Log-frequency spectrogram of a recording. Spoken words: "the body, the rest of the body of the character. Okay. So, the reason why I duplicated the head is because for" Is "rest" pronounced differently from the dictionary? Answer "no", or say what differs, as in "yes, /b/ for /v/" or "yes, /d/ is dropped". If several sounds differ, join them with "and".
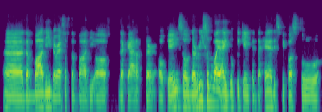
no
